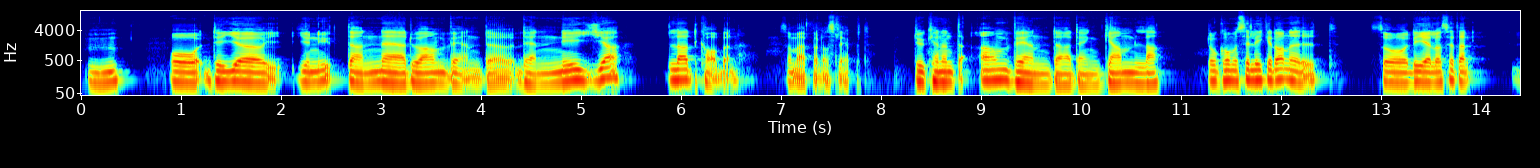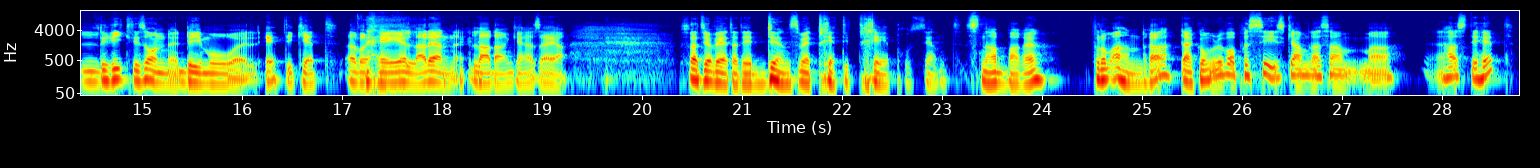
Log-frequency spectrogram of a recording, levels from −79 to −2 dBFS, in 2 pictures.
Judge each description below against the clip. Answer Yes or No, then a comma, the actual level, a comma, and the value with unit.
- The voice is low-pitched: Yes, low, 110 Hz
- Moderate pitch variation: Yes, average, 3.5 semitones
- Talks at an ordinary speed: Yes, average, 140 wpm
